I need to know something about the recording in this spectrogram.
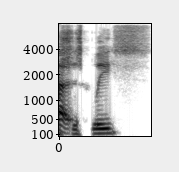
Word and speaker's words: surreptitiously: Uh, Surreptitiously. Surreptitiously. Yeah. Surreptitiously. Like syrup, sipping on some syrup, titiously.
